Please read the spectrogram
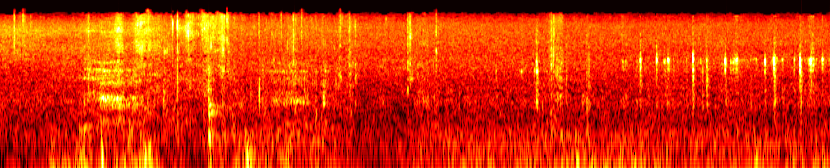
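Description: Faint handling sounds of the mini-split's insulated copper refrigerant line being worked into place at the outdoor unit: scattered light clicks and rustles. From about halfway on, a run of short high chirps sounds in the background.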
